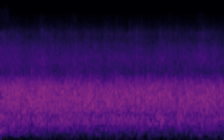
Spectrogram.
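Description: A church congregation applauds during a sermon, a steady dense wash of clapping hands heard from within the crowd, continuous and even throughout with no voices standing out.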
